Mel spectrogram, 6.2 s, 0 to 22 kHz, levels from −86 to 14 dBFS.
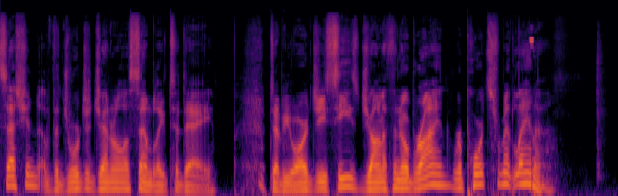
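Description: Speech with a corrupt frame decoded from 5.30 to 5.35 s: damaged bits in a couple of compressed frames were played anyway, putting error energy, peaking around -10 dBFS, at wrong frequencies. Unlike a concealed dropout, it adds foreign sound rather than smoothing over a gap.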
